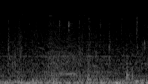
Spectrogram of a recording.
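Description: Horse hooves clip-clop in a quick, steady patter against a dense, noisy background, moderately loud, with no one speaking, as the rider gets off the horse.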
